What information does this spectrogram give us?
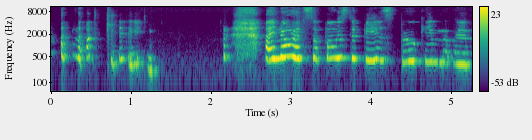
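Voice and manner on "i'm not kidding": ordinary delivery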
